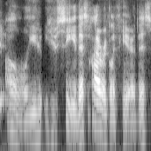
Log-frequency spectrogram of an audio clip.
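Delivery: patronizing, condescending, annoyingly over-explaining know-it-all tone. Playing a character explaining hieroglyphs to another player: acted condescending mansplaining. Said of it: "very annoyingly mansplain everything to you".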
